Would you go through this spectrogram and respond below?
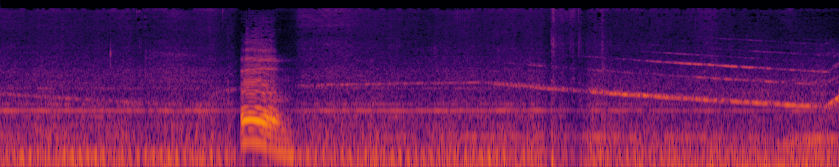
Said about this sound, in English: Another fire truck. That gone.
